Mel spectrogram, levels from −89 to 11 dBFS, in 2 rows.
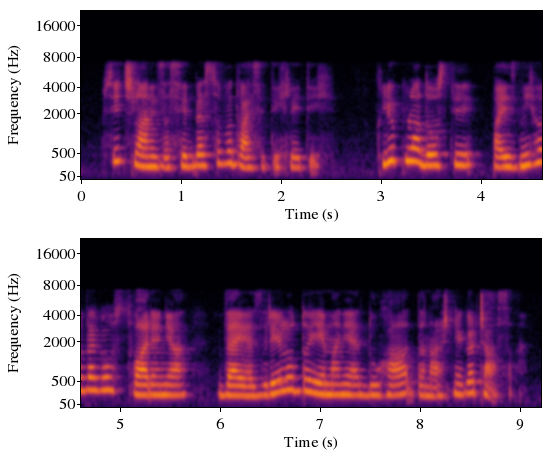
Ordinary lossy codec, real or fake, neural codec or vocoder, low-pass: none; real; none; 7.2 kHz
